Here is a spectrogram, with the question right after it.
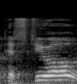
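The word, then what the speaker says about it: pistuo (πιστεύω): This is the little aorist active indicative of pistuo. We've been very familiar with this. P-I-S-T-E-U-O, pistuo. P-I-S-T-E-U-O, long O on the end.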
